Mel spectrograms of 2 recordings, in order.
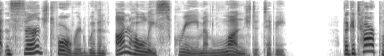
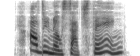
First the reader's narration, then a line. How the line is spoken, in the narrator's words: the pert blonde snapped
